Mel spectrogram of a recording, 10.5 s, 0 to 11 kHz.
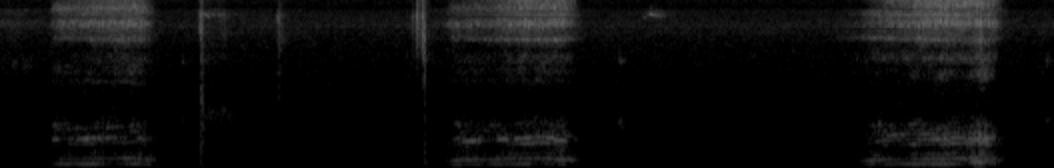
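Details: Snoring from a resting black cat: three soft, buzzing snores about 14 a minute with quiet pauses between.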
